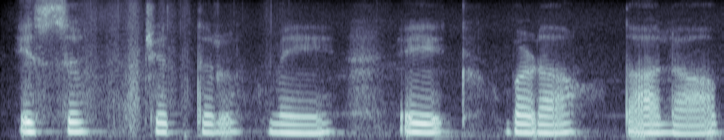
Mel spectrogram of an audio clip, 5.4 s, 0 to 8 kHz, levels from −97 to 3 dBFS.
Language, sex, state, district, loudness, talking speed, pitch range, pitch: Hindi, female, Madhya Pradesh, Bhopal, -17 LUFS, 65 wpm, 170-195 Hz, 185 Hz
